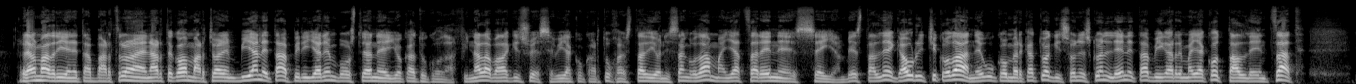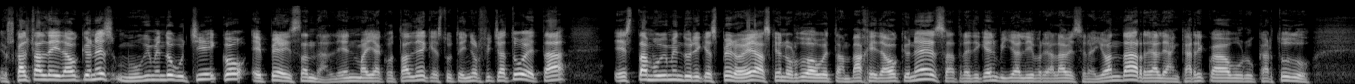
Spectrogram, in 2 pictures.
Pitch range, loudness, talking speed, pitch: 150-190 Hz, -17 LUFS, 160 wpm, 165 Hz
